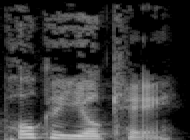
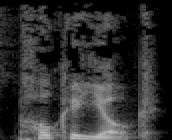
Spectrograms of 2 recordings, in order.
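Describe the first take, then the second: First: It is said in an Englishified way. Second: It has a long O and a silent final E. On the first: "Englishified to PokeYoke" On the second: "The most common pronunciation of the term is PokeYoke, with a long O and a silent E in yoke"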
